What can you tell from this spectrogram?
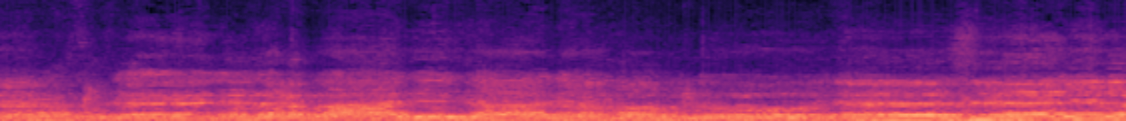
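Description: Men's voices chanting a devotional praise song (madih) together, held notes flowing on without a break.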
